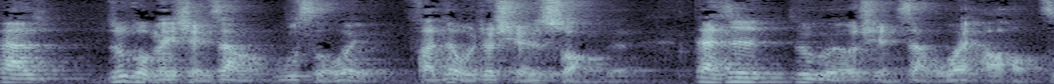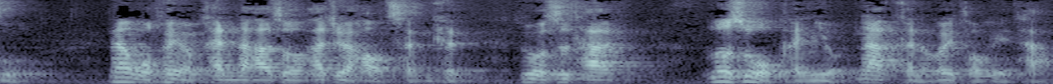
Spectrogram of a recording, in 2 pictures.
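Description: A man's very fast speech with lively intonation. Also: medium pitch for a man. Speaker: podcast co-host. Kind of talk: casual chat.

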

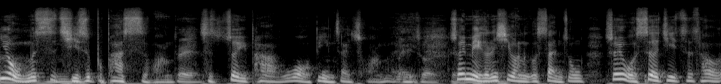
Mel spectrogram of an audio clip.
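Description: His voice somewhat breathy, a man moves along at a fairly quick pace with very wide pitch swings. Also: fairly high pitch for a man. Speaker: retired tech executive and writer. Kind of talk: interview. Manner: halting.

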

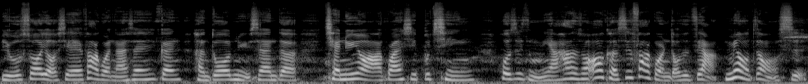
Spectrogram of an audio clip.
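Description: At a fairly quick pace, an unremarkable speaking voice carries ordinary pitch variation. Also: woman, fairly high pitch for a woman. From Taiwan. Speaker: language blogger. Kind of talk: interview.

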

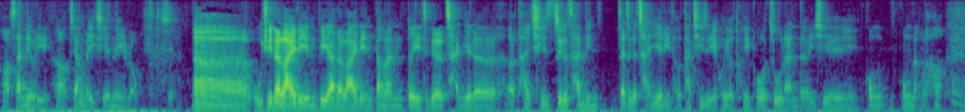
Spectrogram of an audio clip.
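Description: Over audible room echo, a man with a dark, mellow tone speaks at a moderate pace in a monotone, flat intonation. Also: fairly low pitch for a man. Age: 50s. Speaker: tech startup CEO. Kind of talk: interview. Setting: studio. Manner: hesitant, many filler sounds.

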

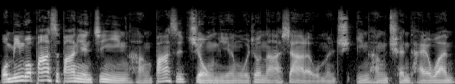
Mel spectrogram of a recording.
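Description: Very deep and low, a man's voice moves at a moderate pace. The recording is very clean, with a silent background. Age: 40s. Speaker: entrepreneur. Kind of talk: interview.

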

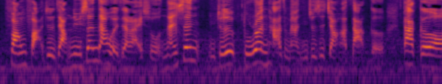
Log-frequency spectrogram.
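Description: A woman talks with an animated tone at a fairly quick pace, hardly pausing at all. Her loudness swings widely, and noticeable background noise is present. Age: 40s. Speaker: podcaster. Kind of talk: casual solo monologue.

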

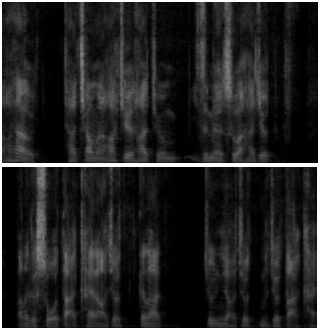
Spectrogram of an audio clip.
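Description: On a very clean recording with a silent background, a man speaks at a very fast pace but leaves long, frequent pauses. His medium-pitched voice is bright and sharp, with monotone, flat intonation. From Taiwan. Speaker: flight attendant, cabin chief. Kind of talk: interview.

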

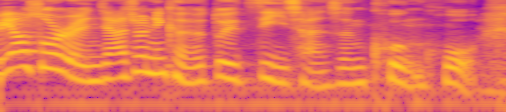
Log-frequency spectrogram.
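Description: Her intonation lively, a woman rattles along at a very fast pace. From Taiwan. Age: 20s. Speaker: former radio host. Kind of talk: casual chat. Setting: home bedroom.

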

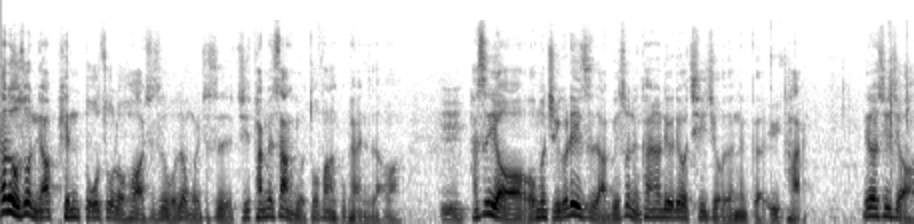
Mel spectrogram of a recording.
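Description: A man talks at a very fast pace with very wide pitch swings. His tone is dark and mellow, with vocal fry. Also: medium pitch for a man. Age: 40s. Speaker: stock market analyst. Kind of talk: casual chat. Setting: studio. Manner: animated.

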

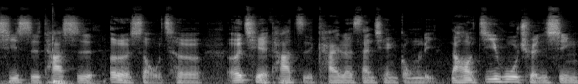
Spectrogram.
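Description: With vocal fry, this voice moves at a fairly slow pace with hardly any pauses and ordinary pitch variation. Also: man, very deep, low pitch for a man. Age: 40s. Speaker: astrology podcast guest. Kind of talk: casual chat.

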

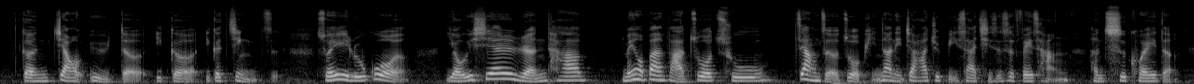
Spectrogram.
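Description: A woman's fairly low voice with lively intonation and a fairly slow pace, in a very clean recording with a silent background. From Taiwan. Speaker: fashion designer and author. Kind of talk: casual interview. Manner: soft-spoken.

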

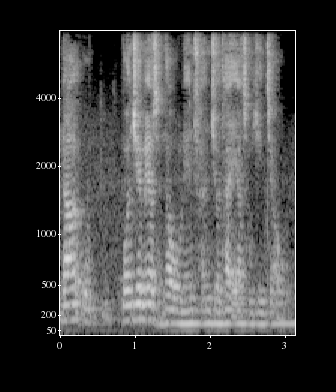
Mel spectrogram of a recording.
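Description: A man talks at a fairly quick pace at a medium pitch. His pitch variation is ordinary, and there is audible room echo. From Hong Kong. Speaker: university football player. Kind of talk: casual interview. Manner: halting, many repeated words.

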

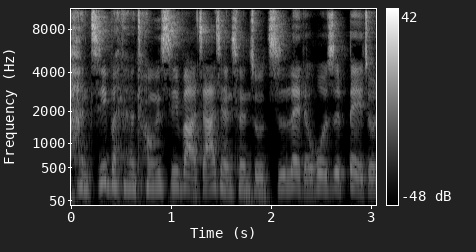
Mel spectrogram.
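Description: Using a normal speaking voice, a woman talks at a medium pitch and a fairly quick pace. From Taiwan. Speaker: former international school student. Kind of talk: casual chat.

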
